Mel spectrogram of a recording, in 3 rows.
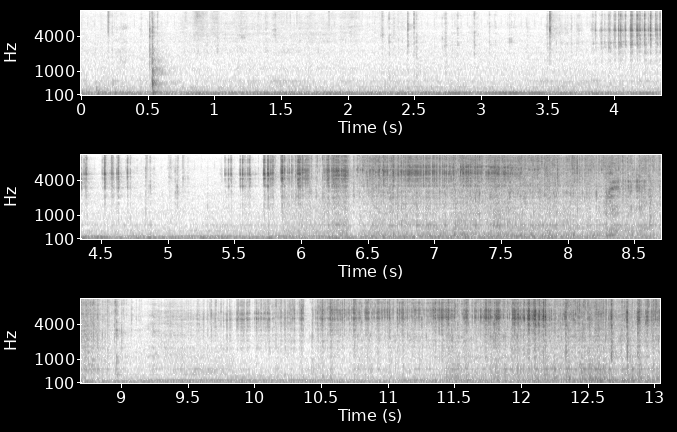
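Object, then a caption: Bar of soap cut with a knife blade. A palm-sized, peach-coloured dry bar soap is held in one hand while a pink-handled utility knife scratches and carves a grid into its surface, shaving off soap strands. The sound is a bright, high-pitched dry scraping and crisp crackling that starts quiet and grows denser and louder after about 4 seconds. It briefly dips near 9 seconds, then resumes.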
